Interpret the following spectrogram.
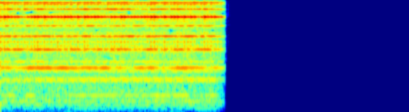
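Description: A high-pitched electric bell ringing for about a second and a half, then cutting off suddenly: an interval timer's signal marking the start of an exercise.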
